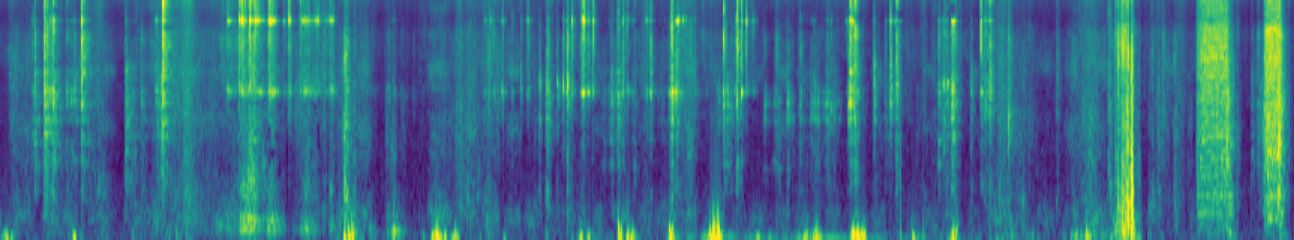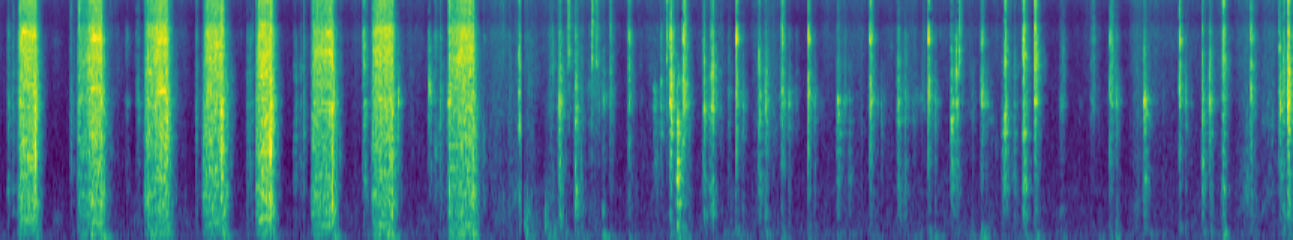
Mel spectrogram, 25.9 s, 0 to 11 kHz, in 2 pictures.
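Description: Ratchet wrench clicking as the lower engine block bolts are run down to 25 Nm: scattered light clicks and metal taps, then a steady run of ratcheting strokes about two a second for several seconds in the middle, then quicker small clicks near the end.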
